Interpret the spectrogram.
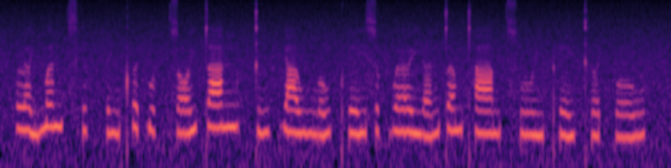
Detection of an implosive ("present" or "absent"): absent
